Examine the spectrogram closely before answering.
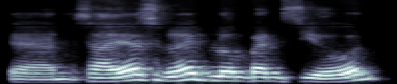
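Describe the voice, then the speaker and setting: A man's voice: on the high side, animated, moderate pace, dark tone. A man, a lecturer and trainer talking informally and chattily to his class. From Madiun, East Java, Indonesia. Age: middle-aged, late 50s. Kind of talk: informal class introduction, chatty autobiographical talk.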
